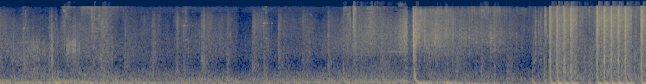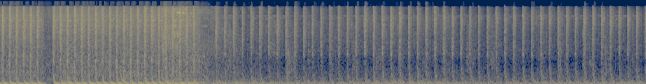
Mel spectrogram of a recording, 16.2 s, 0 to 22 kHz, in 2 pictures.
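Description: Sentry turret in Helldivers 2 firing long sustained machine-gun bursts, dense rapid rattling with heavy low booms, loud and continuous over a rumbling battle background.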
